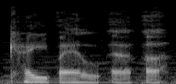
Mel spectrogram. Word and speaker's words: cholera: hours and small wages, of cholera, pronounced k o l e r a, and typhus, pronounced typhus,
